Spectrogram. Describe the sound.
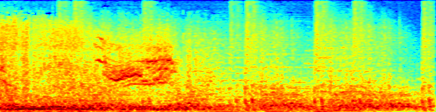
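A volley of gunfire from a line of troops in an open-field battle, with a dense, loud crackling roar at once that settles into a sustained rumble, broken later by a few sharp cracks.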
